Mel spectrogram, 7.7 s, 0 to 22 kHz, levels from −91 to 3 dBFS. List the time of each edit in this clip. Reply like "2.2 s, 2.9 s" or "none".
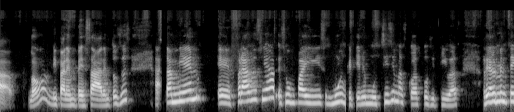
2.4 s, 4.1 s, 5.2 s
